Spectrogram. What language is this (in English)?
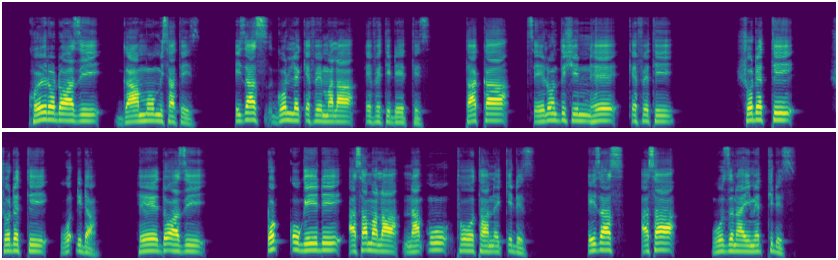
Gamo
